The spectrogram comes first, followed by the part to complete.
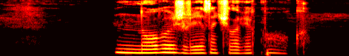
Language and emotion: Russian, neutral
